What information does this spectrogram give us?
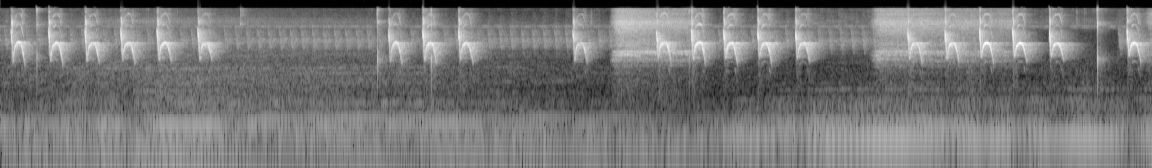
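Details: Bar-winged prinia singing as a lure for other prinias: quick runs of sharp, very high chips around four per second, paused briefly, over a faint low hum in the background.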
